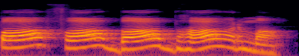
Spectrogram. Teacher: प वर्ग जो कि ओंठ की मदद से बोले जा रहे हैं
